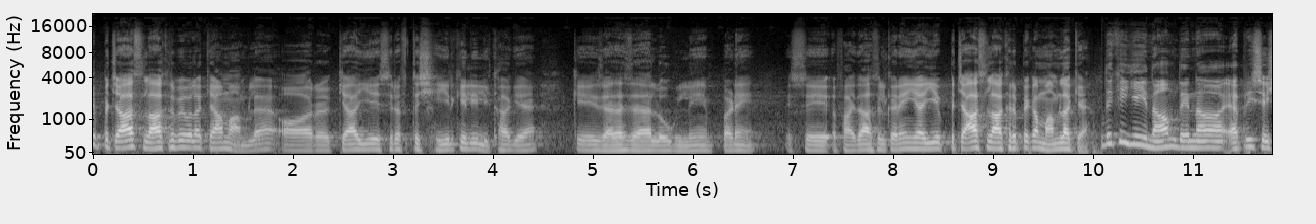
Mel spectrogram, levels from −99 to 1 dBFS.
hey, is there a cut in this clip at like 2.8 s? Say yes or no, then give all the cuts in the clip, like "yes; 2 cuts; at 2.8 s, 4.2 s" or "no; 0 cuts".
no; 1 cut; at 10.1 s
